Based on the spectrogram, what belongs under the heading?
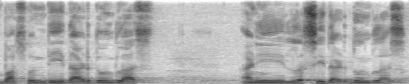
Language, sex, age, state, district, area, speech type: Goan Konkani, male, 18-30, Goa, Bardez, urban, spontaneous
